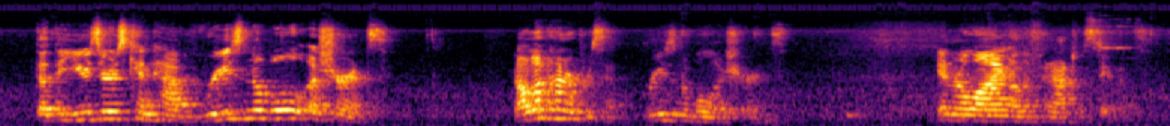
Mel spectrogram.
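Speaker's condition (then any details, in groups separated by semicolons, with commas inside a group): No condition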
